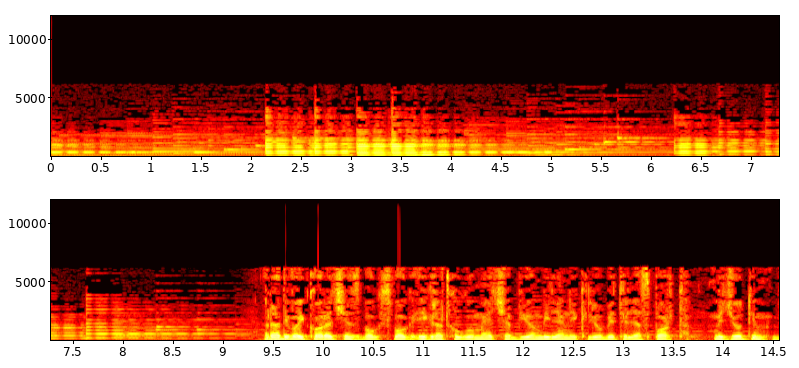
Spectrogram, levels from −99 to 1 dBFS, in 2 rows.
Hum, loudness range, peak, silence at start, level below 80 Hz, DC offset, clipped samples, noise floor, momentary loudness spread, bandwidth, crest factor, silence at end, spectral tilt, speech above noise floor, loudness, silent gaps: none; 13 LU; 0 dBFS; 0 s; -50 dBFS; under 0.1%; under 0.1%; -41 dBFS; 18 LU; 6.6 kHz; 16 dB; 0 s; -7.5 dB/octave; 27 dB; -16 LUFS; none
